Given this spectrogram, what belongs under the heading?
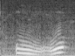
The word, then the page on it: wu3: pinyin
